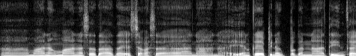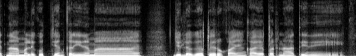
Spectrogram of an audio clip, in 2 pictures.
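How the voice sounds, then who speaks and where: A soft-spoken man with a very deep, low pitch, moderate pace, ordinary pitch variation and hardly any pauses, in a dry, close sound with no echo. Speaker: barber vlogger. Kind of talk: voice-over narration.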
